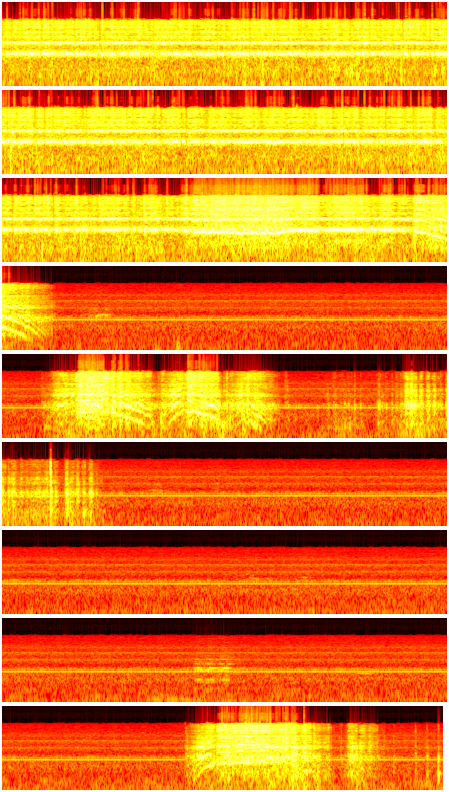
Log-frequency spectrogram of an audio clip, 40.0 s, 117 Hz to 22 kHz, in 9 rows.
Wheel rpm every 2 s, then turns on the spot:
230, 240, 240, 230, 230, 220, 140, 0, 0, 50, 20, 10, 0, 0, 0, 0, 0, 0, 20, 70.
20-24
